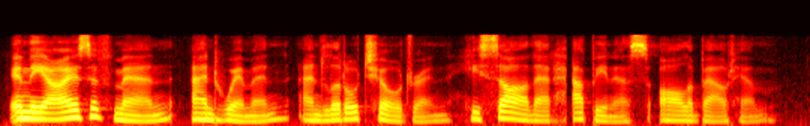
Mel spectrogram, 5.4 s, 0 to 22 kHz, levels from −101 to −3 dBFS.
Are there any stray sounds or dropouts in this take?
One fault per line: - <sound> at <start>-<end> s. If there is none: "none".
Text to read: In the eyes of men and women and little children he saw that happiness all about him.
- dropout at 3.8-3.8 s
